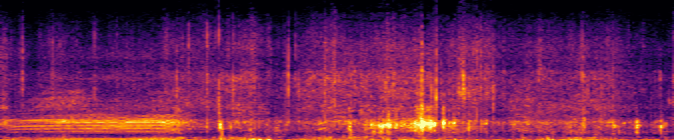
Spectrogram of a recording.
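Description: A cow on a pasture farm gives a loud, drawn-out moo up close, followed by rustling and wind buffeting the microphone.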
